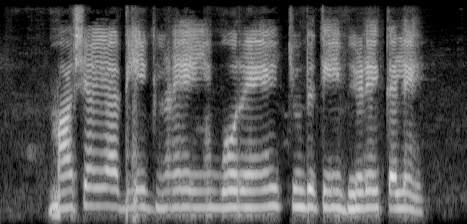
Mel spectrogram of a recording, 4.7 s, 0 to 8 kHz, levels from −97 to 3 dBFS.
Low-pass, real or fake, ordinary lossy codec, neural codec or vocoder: 7.2 kHz; fake; AAC, 48 kbps; codec, 16 kHz in and 24 kHz out, 1.1 kbps, FireRedTTS-2 codec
